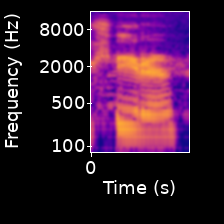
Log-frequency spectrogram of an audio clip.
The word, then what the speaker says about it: Keter: Well, I'd say Keter because that's what's become acceptable on the SCP Wiki, but it could be Keter. Not acceptable. Not acceptable. It's plenty acceptable. No, wrong. So Euclid, Keter, Thaumiel.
